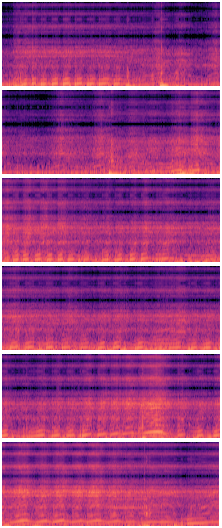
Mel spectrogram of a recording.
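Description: Polaris snowmobile engine heard on board, revving up and down over and over as the throttle is worked through deep powder, with a few sharp thumps about three, six and a half and eight seconds in.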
